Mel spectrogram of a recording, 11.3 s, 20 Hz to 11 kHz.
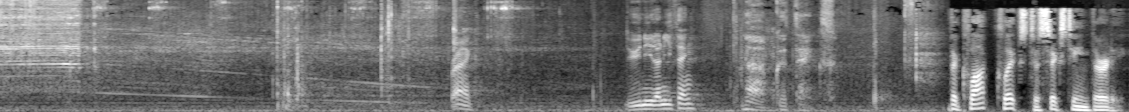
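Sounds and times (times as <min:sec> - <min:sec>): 
grinder throwing sparks in an old auto shop: 0:00.0 - 0:06.0
speech: 0:04.6 - 0:04.9, 0:06.3 - 0:08.4, 0:09.5 - 0:11.2.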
